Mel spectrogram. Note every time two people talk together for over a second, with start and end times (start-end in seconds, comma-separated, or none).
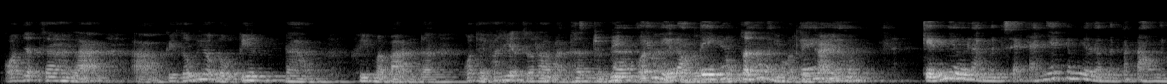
6.1-8.6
